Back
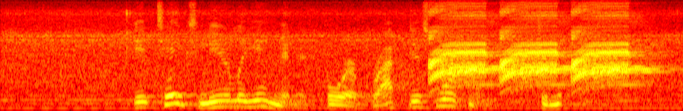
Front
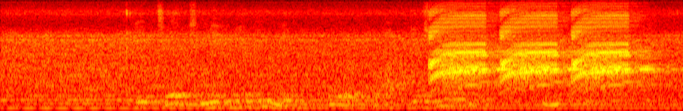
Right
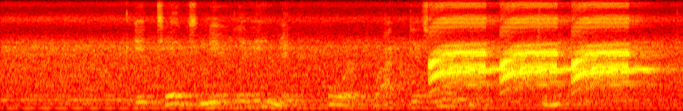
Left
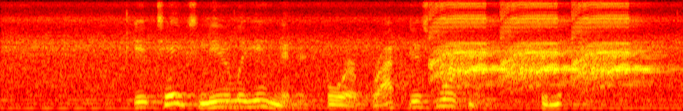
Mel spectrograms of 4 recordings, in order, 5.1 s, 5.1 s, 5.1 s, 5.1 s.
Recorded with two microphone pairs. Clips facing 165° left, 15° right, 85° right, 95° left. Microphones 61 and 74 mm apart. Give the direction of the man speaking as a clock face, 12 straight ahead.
7 o'clock.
